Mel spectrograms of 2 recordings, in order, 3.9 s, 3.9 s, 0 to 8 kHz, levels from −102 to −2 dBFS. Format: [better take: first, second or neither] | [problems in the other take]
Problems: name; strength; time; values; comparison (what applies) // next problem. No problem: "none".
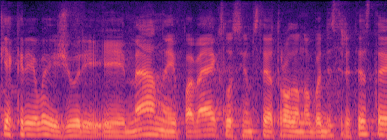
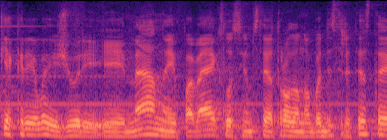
first | background sound (Musical instrument); 17 dB below the speech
